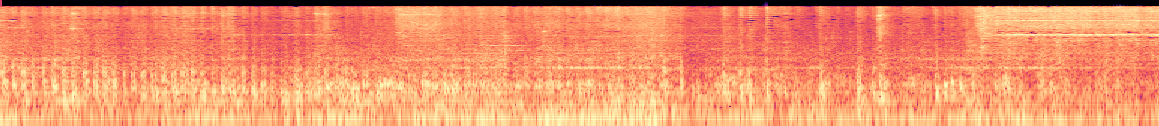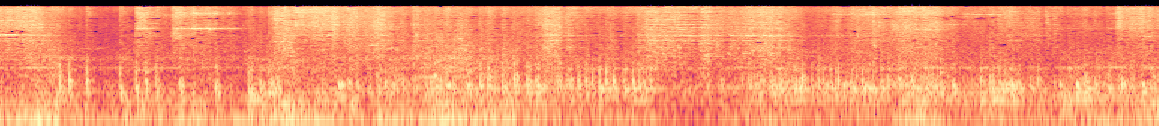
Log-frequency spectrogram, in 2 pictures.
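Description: Old FS passenger carriages rolling past close by, wheels clattering over the rail joints, with now and then a brief high wheel squeal.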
